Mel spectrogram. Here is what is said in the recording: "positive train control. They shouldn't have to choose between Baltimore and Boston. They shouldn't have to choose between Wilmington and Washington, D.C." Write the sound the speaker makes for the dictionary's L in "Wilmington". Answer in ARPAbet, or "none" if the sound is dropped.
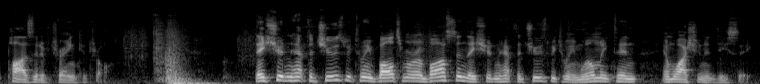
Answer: L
